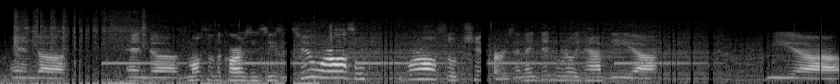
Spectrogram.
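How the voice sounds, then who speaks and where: A host of a casual gaming car review talks with a group in a halting way, often repeating phrases. The pitch is medium, and faint car and game noise sits behind the voice. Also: pushed and bright. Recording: noisy game and vehicle sounds.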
